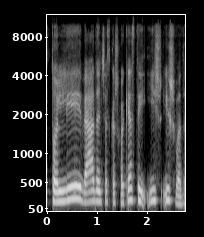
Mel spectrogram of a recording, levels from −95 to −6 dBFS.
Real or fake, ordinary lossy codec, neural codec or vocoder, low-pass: real; Opus, 24 kbps; none; 9.9 kHz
